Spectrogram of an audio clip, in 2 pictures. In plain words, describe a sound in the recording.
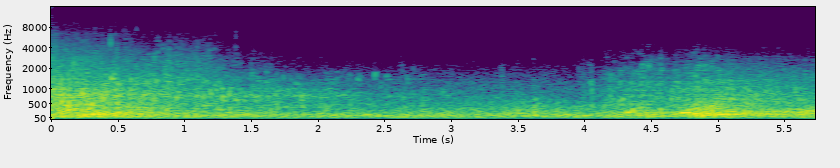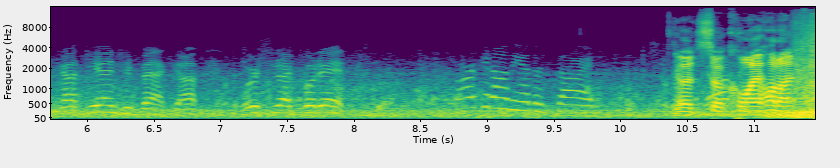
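Water gurgles and churns, heard muffled as if underwater.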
